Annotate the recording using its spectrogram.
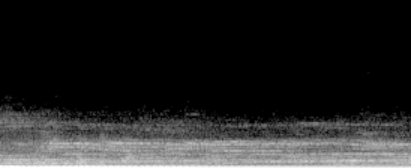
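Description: Traditional ritual music for a temple offering dance: a deep struck note rings out at the start and slowly fades, with fainter melodic instruments above it.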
